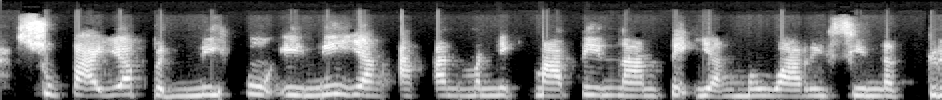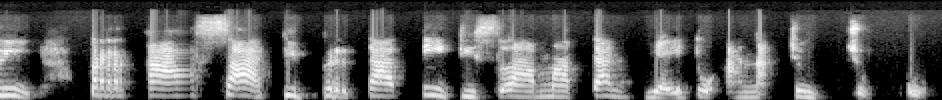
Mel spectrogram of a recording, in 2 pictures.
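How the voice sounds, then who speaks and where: A woman evangelist preaches a sermon over a video call, her voice high and a little husky. She talks emphatically and repeats key phrases. The sound is dry and close, with little room echo. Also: highs cut off. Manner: emphatic, repeats phrases, acts out quoted cries.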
